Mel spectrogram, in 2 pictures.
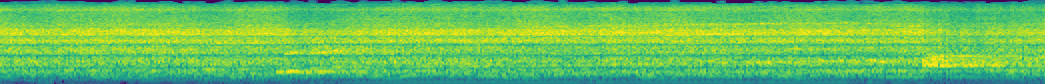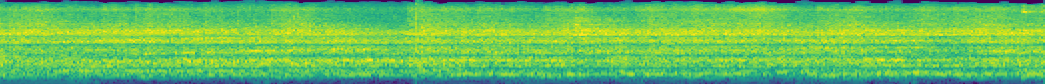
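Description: Air rowing machine's fan flywheel whirring steadily as she rows, over background speech and music.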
